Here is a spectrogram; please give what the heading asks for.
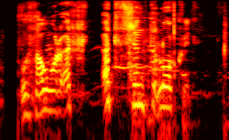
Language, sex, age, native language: Icelandic, male, 13, Icelandic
